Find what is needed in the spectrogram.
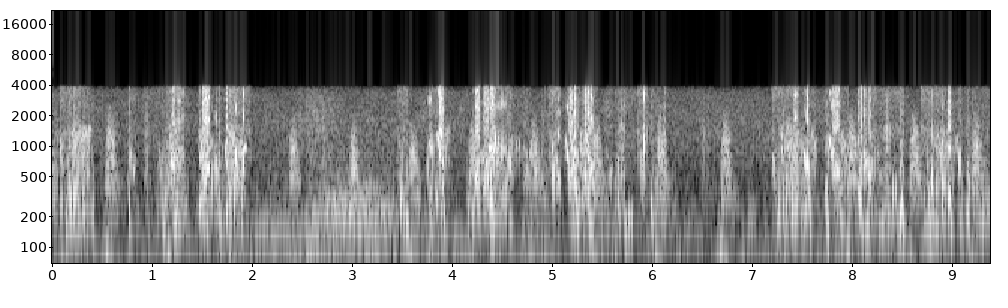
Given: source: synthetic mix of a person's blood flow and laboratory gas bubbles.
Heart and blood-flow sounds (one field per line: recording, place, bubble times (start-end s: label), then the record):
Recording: Doppler ultrasound of blood flow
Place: subclavian vein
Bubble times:
0.00-0.04 s: bubbles
0.07-0.42 s: bubbles
0.73-0.84 s: bubbles
0.91-1.35 s: bubbles
1.43-1.98 s: bubbles
3.44-3.60 s: bubbles
3.72-3.99 s: bubbles
4.12-4.79 s: bubbles
4.92-5.46 s: bubbles
5.53-6.15 s: bubbles
7.18-7.65 s: bubbles
7.70-7.96 s: bubbles
8.01-8.55 s: bubbles
8.67-9.38 s: bubbles
From the record:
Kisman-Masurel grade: 332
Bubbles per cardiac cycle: rolling drumbeat, 9 or more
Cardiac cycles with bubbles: 50 to 99%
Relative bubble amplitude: moderate (0.250 to 0.450)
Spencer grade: 3 (all of the cardiac periods contain showers or single bubble signals, but not dominating or overriding the cardiac motion signals)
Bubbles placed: anywhere in the cardiac cycle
